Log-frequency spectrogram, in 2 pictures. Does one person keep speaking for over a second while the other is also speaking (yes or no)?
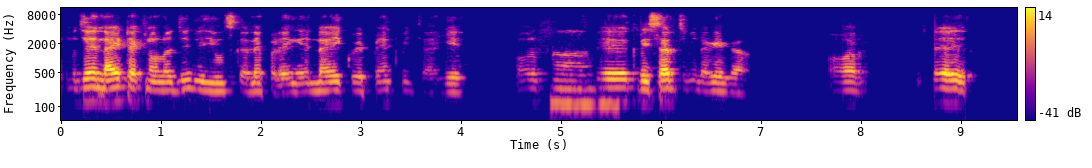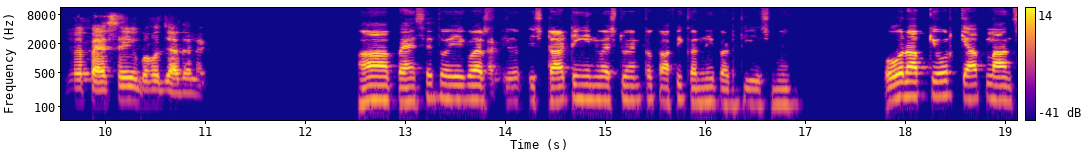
no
